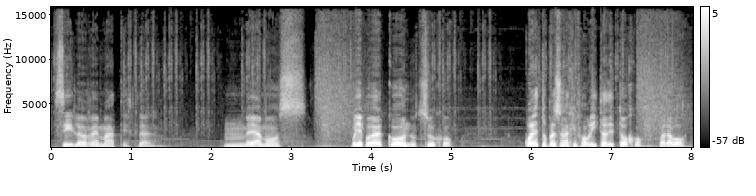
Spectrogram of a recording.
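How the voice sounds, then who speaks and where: An Argentine man hosting a casual chat while playing a fighting game, bursting into loud excited yelps. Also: mid-range voice, measured pace, long pauses. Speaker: channel host, gamer. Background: game music.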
